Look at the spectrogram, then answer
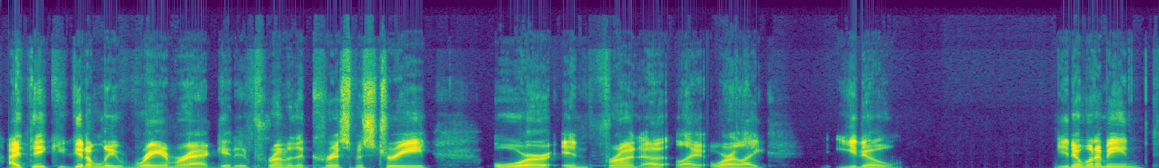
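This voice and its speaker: A man's voice: on the low side, lively intonation, a little slow, bright, forceful tone, no echo. A man co-hosting a casual podcast, playful and fond of wordplay and jokey sound effects. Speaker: podcast co-host.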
